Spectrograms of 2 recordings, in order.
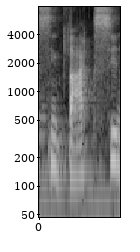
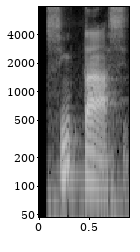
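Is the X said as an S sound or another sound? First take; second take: other sound; S. First: The X is not said as an S. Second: The X is said as an S. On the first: The speaker calls it wrong. "Sintaxe não é sintaxe" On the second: The speaker calls it right. "é como se fosse com dois S"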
